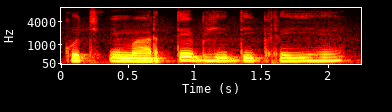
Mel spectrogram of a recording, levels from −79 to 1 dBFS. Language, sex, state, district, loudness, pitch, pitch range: Hindi, male, Jharkhand, Ranchi, -15 LUFS, 130 Hz, 125-135 Hz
